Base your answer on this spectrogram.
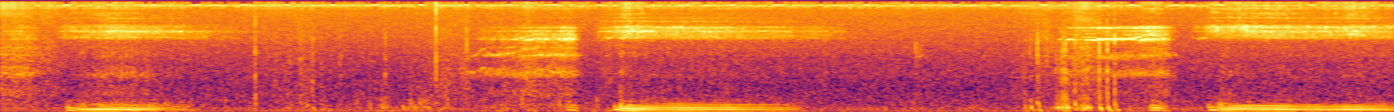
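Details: Pet dog snoring while asleep after a hard day: four low, buzzy, rattling snores with strong harmonics, each about a second long, spaced roughly every three to four seconds, with soft breathing between.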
